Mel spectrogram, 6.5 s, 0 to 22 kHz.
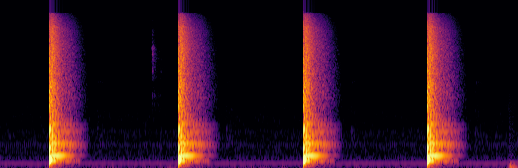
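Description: Four single snare drum hits, evenly spaced about a second and a half apart, each a sharp crack that dies away quickly. They are several layered sampled acoustic snares from Logic's EXS24 sampler, played together.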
